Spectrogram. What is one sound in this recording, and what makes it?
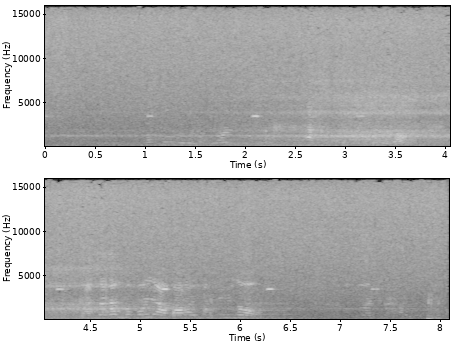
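Adult men and women talk in a crowd nearby.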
